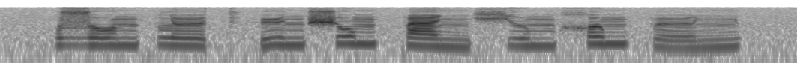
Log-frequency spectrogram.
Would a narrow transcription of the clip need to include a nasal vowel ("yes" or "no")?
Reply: no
